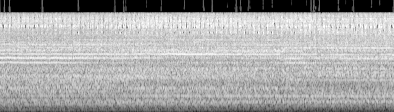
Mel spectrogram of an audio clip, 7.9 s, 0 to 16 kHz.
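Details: 2008 Subaru Impreza Outback Sport with 52k+ miles, at idle after starting: a busy, hissy upper layer and loose, uneven ticking about three to four per second. Cause unclear; it otherwise runs fine.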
